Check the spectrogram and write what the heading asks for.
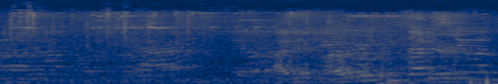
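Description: Faint, indistinct voices in the second half, with light knocking and clinking of climbing gear (cams and carabiners on a harness rack).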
